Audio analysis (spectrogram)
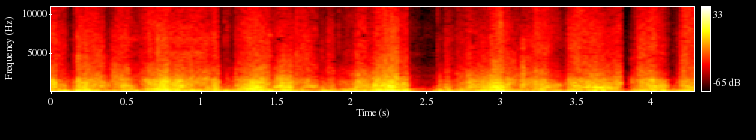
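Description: Fingertips and short nails of both hands scratch and rub fast and hard on a black foam windscreen covering a silver desktop microphone. The result is a loud, continuous, muffled scraping and rustling heavy in low rumble, with brief near-silent breaks where the hands lift off.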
